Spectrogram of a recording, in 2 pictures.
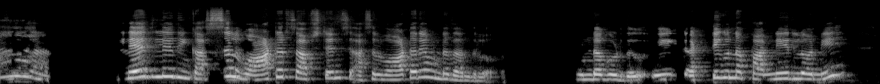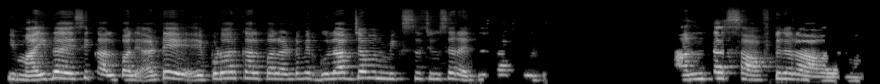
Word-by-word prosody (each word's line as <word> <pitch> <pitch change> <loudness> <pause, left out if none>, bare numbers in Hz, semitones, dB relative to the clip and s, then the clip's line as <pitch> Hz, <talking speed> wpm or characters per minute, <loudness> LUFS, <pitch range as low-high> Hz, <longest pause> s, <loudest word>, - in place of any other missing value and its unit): ఆ! - - -7 1.3
లేదు 350 +4 +7
లేదు. 370 -2 +4
ఇంకా 285 -1 -3
అసలు 360 +10 +2
వాటర్ 345 +11 +2
సబ్స్టెన్స్ 260 +4 -1
అసలు 230 +3 -5
వాటర్ 235 +9 +1
ఏ - - 0
ఉండదు. 245 -6 -2
అందులో 170 -2 -8 0.9
ఉండకూడదు. 225 -4 +1 0.3
ఈ - - +1 0.2
గట్టిగా 210 +9 0
ఉన్న 300 - +1
పన్నీరులోని 255 +3 0 0.6
ఈ - - -2
మైదా 235 +8 +5
వేసి 260 +3 +1
కలపాలి. 215 -1 +1
అంటే 295 +9 +1 0.3
ఎప్పటి 260 +6 -1
వరకు 290 0 -3
కలపాలి 270 -2 -1
అంటే 250 +2 -5
మీరు 265 - -3
గులాబ్ 270 +2 +3
జామున్ 295 -2 +2
మిక్స్ 260 +2 -11 0.2
చూసారా? 250 0 -2
ఎంత 205 +2 -10 0.2
సాఫ్ట్‌గా 220 -1 -7
ఉంటుంది. 200 +1 -12 1.4
అంత 255 +4 -2 0.3
సాఫ్ట్‌గా 225 +3 0
రావాలన్నమాట 175 -4 -1
250 Hz, 125 wpm, -21 LUFS, 220-275 Hz, 1.4 s, లేదు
